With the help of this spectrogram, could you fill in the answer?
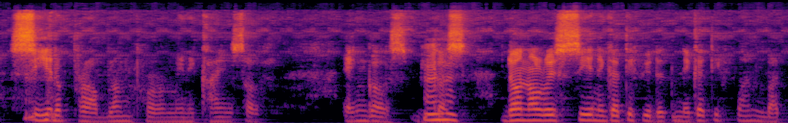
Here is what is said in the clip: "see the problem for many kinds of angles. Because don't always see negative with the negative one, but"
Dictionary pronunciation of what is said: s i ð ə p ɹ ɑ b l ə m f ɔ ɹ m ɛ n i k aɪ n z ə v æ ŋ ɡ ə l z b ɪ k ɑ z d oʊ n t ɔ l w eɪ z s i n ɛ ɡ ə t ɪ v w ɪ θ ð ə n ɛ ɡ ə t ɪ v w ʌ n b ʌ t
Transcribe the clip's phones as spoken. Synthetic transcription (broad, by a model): s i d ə p ɹ ɑ b l ə m f ɔ ɹ m ɛ n i k aɪ n s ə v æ ŋ ɡ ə l s b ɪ k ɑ s d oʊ n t ɔ l w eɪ s i n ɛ ɡ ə t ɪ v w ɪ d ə n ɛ ɡ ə t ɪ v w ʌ n b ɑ t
